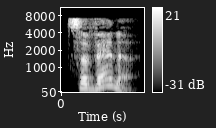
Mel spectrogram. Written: savanna

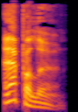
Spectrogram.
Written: apolune

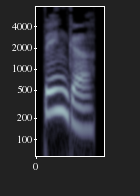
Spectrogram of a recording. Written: binga

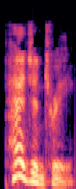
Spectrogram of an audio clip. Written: pageantry

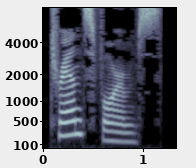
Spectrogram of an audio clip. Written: transforms

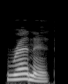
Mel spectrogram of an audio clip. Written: renat

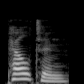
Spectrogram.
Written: pelton

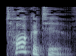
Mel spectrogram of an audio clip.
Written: talkative

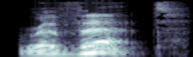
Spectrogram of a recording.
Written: revet

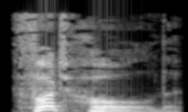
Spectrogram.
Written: foothold

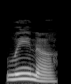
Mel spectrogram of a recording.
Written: lina

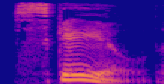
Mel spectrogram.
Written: scaled

